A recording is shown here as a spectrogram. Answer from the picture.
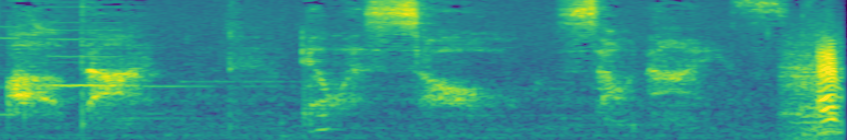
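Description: A woman whispering quietly in short phrases, breathy and toneless, with sharp hissing 's' sounds.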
